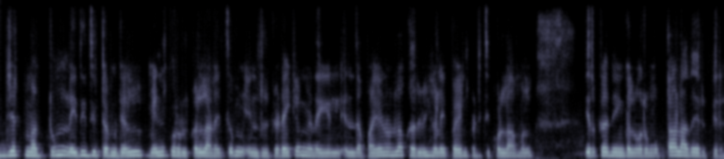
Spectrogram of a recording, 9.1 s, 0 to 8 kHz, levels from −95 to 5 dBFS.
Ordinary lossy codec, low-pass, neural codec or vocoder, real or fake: none; none; codec, 16 kHz, 2 kbps, X-Codec, HuBERT features, trained on LibriSpeech; fake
